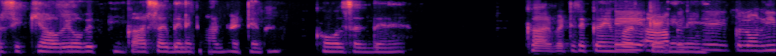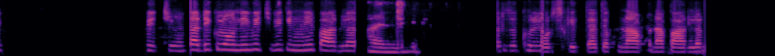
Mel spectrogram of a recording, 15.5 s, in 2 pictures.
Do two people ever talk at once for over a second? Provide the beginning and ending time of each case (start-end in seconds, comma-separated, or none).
none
